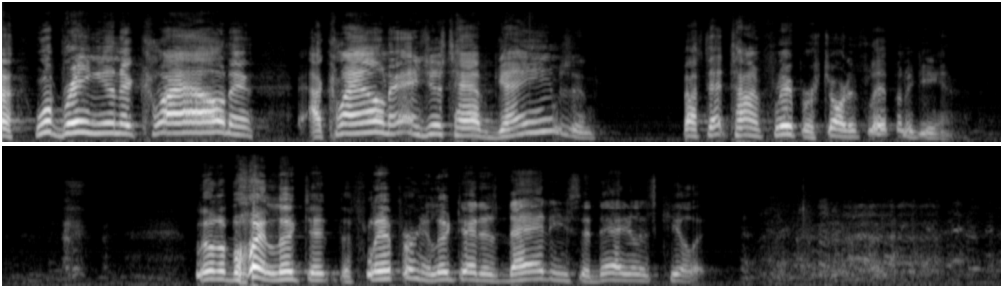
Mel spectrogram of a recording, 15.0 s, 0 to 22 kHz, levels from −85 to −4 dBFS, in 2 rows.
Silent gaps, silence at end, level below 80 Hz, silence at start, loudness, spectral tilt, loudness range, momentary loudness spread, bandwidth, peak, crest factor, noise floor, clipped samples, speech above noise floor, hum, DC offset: none; 2.25 s; -62 dBFS; 0 s; -22 LUFS; -4.5 dB/octave; 10 LU; 20 LU; 12.5 kHz; 0 dBFS; 24 dB; -69 dBFS; under 0.1%; 47 dB; none; under 0.1%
